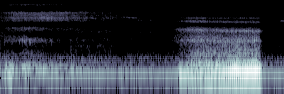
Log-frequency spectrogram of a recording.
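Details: Redbone Coonhound. A Redbone Coonhound snores in deep, rumbling tones that sit low and steady. Near the end a louder, rattling inhalation builds for over a second before stopping abruptly.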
